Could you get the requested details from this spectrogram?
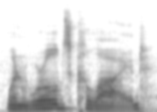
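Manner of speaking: normal talking voice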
